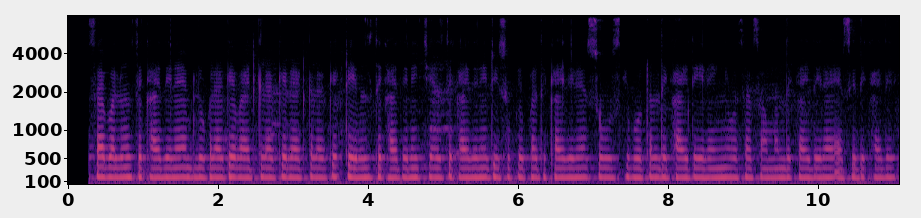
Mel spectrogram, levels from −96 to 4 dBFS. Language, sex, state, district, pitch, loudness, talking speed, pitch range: Hindi, female, Chhattisgarh, Rajnandgaon, 170 Hz, -43 LUFS, 260 wpm, 170-175 Hz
